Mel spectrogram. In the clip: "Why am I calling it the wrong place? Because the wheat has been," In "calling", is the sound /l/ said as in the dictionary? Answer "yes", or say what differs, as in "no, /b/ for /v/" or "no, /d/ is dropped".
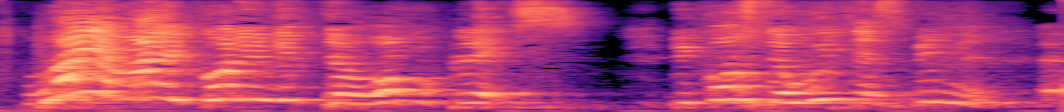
no, /l/ is dropped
